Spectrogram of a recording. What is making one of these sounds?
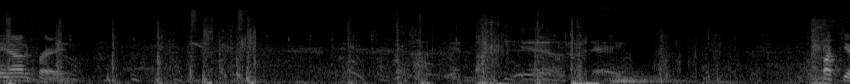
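Punches thud in a brawl.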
